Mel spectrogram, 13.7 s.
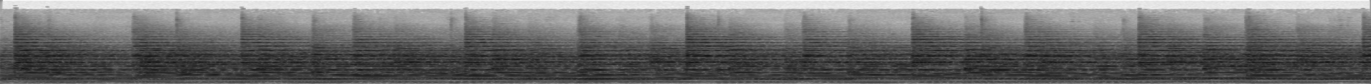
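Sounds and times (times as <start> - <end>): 
church bells of the Dankeskirche in Bad Nauheim: 0.0 - 13.6.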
